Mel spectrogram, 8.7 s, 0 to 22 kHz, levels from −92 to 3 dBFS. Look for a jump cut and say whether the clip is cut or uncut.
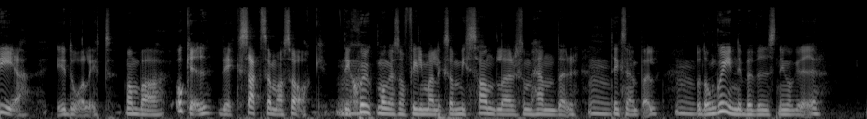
cut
